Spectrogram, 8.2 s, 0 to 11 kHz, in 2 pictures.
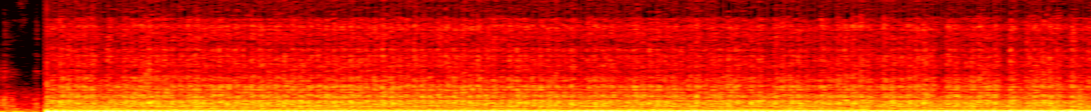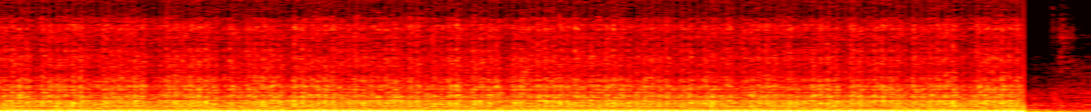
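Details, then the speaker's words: Toyota MR2 Rev2 Turbo with a built forged 3SGTE (HKS 264 cams, hybrid turbo, Motec ECU, reportedly about 308 hp), warmed up at idle: a deep, loud drone with an uneven low pulse, a lumpy idle. "it's quite lumpy but that sounds it sounds amazing"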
